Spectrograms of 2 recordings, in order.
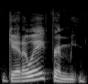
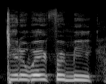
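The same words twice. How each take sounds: First: It is said in the speaker's own voice. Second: It is said imitating the man's voice.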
